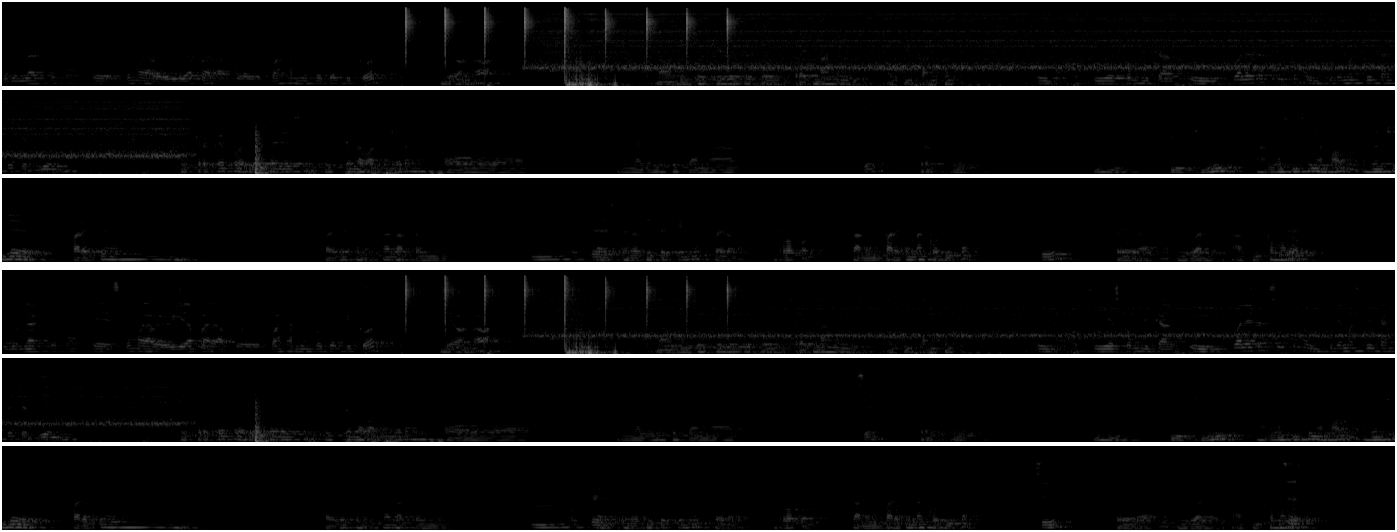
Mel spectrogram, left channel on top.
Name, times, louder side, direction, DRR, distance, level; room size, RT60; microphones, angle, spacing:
voice 1, 0.0-3.8 4.4-4.9 10.3-14.7 22.5-22.7 33.1-34.0 38.2-38.5 40.6-40.8, right 2 dB, 55° right, 7 dB, 4.3 m, -62 dB
sound 1, 3.6-3.7 3.9-15.9 16.3-17.1 17.4-18.4, left 6 dB, 20° left, 1.1 m, -48 dB
voice 2, 4.4-4.7 6.5-9.6 15.7-19.2 20.1-21.3 23.1-23.7 24.8-25.2 25.6-28.2 28.6-29.8 31.1-32.3 33.8-35.3 35.6-36.0 36.4-37.6 39.0-40.9, left 1 dB, 35° left, 6 dB, 6.2 m, -61 dB
25.0 x 24.0 x 10.0 m, 0.85 s
head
